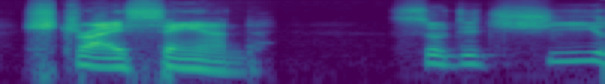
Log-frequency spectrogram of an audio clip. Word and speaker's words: Streisand: that Siri kept on pronouncing the middle of her name with a Z. So it would say Streisand instead of Streisand.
